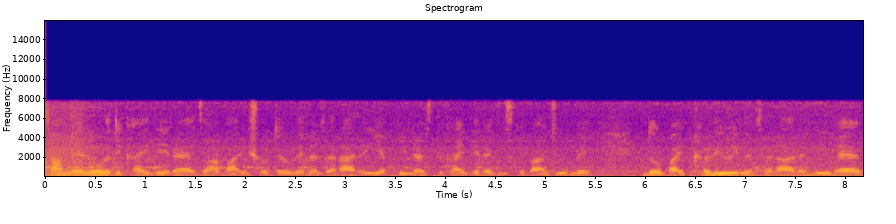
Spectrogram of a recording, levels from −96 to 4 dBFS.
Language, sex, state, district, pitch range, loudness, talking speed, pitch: Hindi, female, Chhattisgarh, Raipur, 180-195 Hz, -19 LUFS, 220 wpm, 190 Hz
